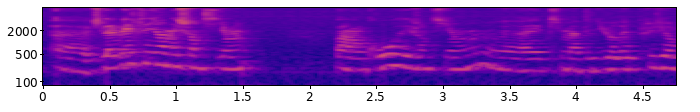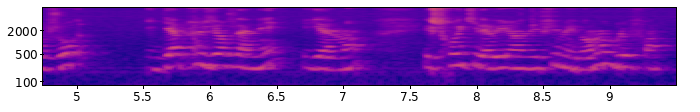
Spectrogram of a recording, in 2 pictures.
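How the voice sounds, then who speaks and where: This young beauty vlogger has a slightly high, slightly mellow voice as she chats casually about her skincare products, hesitating often. The recording sounds echoey, with the mic set at a distance.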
